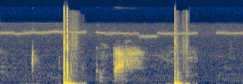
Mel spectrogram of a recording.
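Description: A body thuds hard against a surface.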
